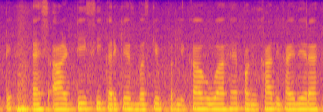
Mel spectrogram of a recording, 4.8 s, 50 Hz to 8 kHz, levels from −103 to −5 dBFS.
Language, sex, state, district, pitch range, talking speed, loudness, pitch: Hindi, male, Uttar Pradesh, Lalitpur, 140-145 Hz, 160 wpm, -16 LUFS, 140 Hz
